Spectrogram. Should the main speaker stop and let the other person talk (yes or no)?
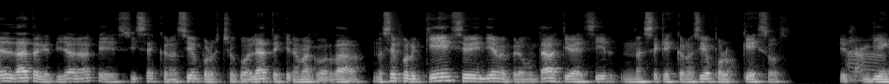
yes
